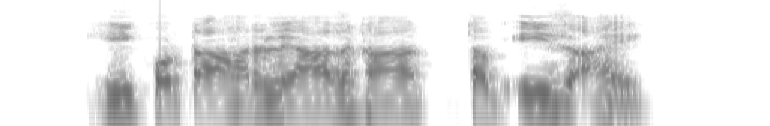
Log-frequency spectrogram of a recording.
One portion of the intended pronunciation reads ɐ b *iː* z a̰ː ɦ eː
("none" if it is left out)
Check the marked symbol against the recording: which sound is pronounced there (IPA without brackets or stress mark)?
iː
